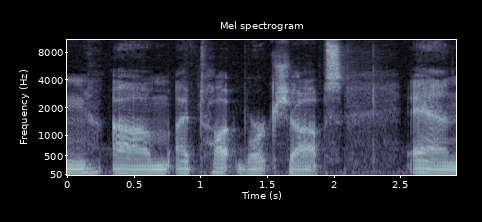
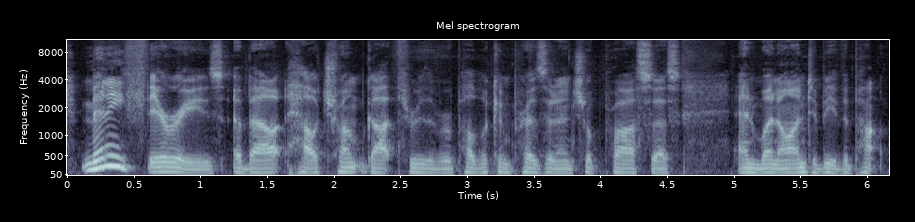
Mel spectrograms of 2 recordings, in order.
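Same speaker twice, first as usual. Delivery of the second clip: ordinary talk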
